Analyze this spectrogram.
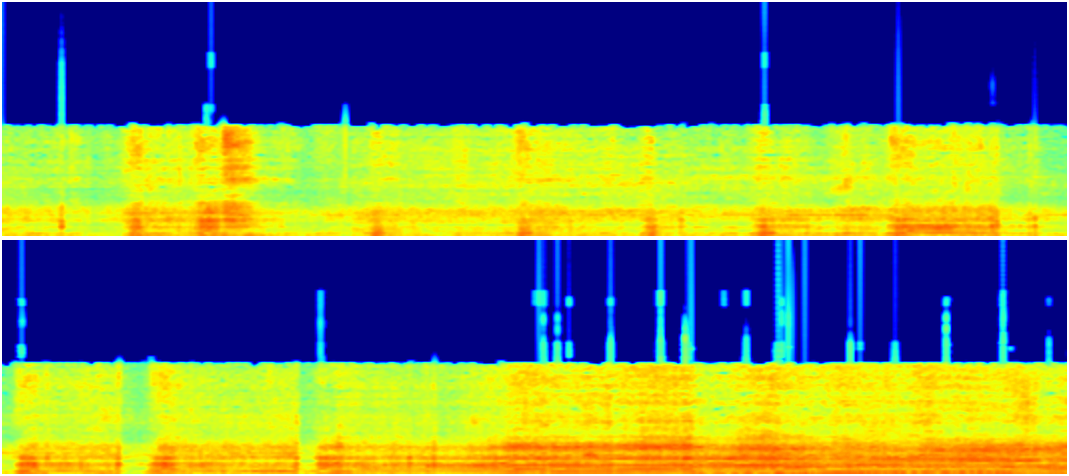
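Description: Speedway sidecar engines revving in short repeated bursts, each rising and falling. About twelve seconds in, several engines climb and are held together at high revs.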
